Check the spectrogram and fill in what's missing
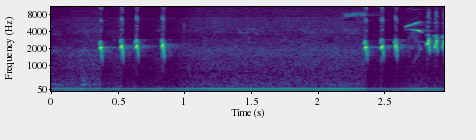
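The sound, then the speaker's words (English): A Eurasian blackbird's call: sharp, clipped chink notes, four in quick succession, a pause, then a faster, rising burst of similar notes. Clear, with no voices. “And then this is one of their calls.”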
